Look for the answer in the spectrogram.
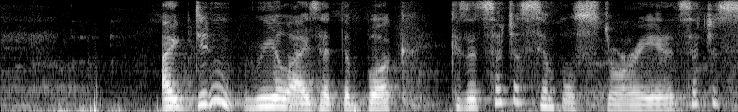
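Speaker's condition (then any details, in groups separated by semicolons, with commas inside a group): No condition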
